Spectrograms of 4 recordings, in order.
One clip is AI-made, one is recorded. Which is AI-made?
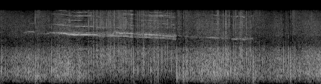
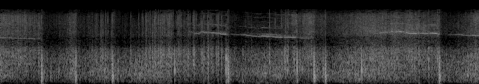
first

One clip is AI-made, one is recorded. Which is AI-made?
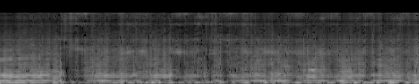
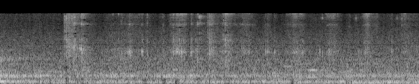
first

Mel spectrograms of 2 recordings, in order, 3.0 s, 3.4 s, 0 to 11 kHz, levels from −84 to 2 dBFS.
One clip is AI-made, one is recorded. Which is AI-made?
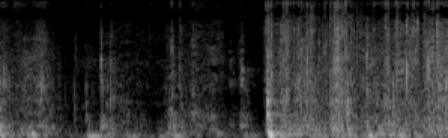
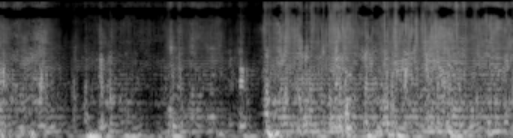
second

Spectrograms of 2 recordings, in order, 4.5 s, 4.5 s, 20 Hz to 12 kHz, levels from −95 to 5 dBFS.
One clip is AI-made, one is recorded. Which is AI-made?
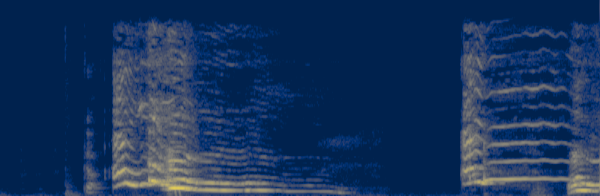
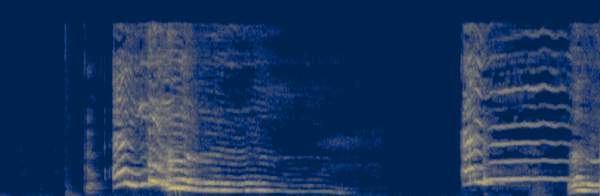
second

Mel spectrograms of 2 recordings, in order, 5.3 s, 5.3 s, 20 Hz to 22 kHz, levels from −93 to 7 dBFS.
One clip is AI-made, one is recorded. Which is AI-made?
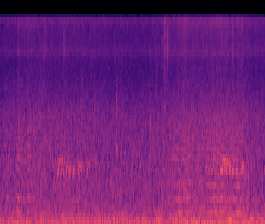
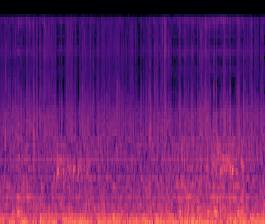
second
